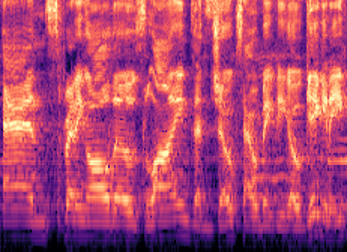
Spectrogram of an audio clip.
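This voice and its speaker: A man's voice: medium pitch, steady tone, normal speed, low-quality recording. A man doing live reaction commentary as a video host, exclaiming and talking back to the show he follows. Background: drama audio and music playing behind.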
